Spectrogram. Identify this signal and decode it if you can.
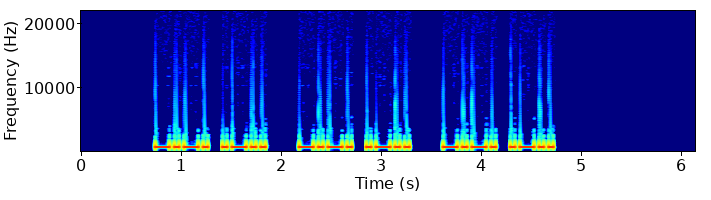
Morse code, heard as a keyed tone, about 25 wpm, 700 Hz. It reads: CL CL CL
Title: Multi-letter Phonemes Repeated 3x 25wpm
